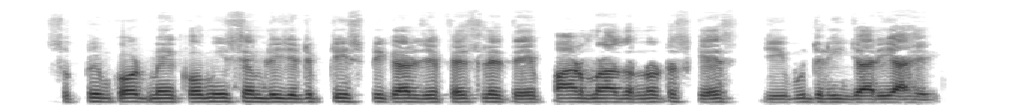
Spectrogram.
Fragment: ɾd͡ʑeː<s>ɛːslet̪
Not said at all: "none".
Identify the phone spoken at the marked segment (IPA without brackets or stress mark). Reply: f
